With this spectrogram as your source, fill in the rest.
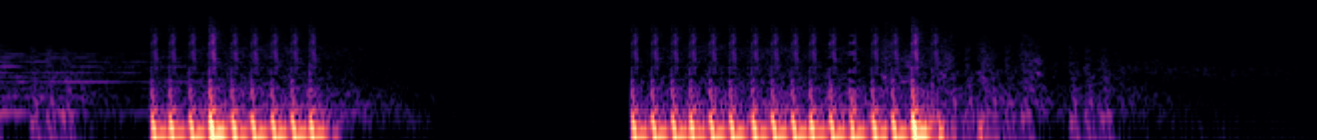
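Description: A machine gun fires rapid bursts with echoing booms.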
